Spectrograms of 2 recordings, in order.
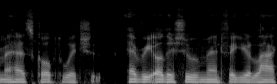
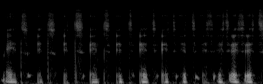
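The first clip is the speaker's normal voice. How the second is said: breathless whisper, stuck on a word; lost for words, whispering; whispered stammer; 8 dB quieter than usual. Real, not acted. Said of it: "let me stop".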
